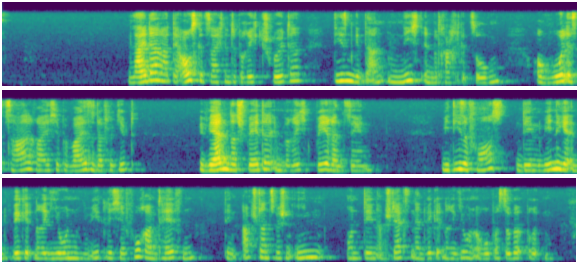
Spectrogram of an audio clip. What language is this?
German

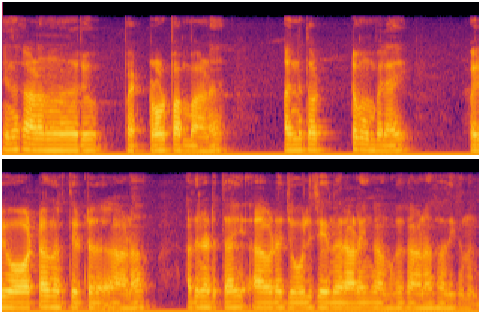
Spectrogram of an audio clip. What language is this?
Malayalam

